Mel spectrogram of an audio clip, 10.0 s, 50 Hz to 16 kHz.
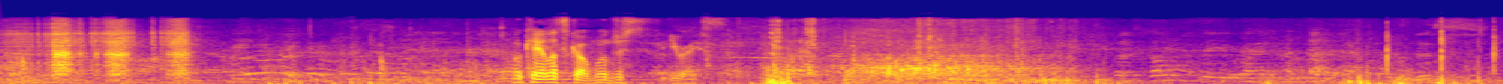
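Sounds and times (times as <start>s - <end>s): sliding panels rolling and scraping: 5.2s - 7.4s.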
